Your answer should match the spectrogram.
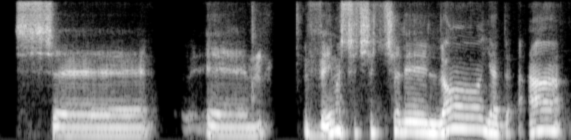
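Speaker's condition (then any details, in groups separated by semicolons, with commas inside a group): Stuttering; stuttering since young age, previously much more covert; uses word planning and word skipping in stressful situations to keep flow; speech blocks, plans words ahead and skips words under stress; repeated sounds, prolonged sounds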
